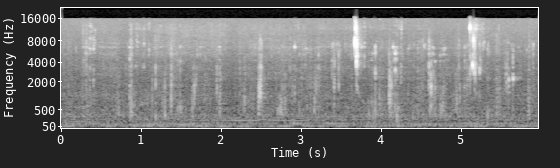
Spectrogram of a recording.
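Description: A person chewing food with the mouth closed: soft, wet mouth clicks and smacks, with a few sharper ticks about midway and near the end.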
